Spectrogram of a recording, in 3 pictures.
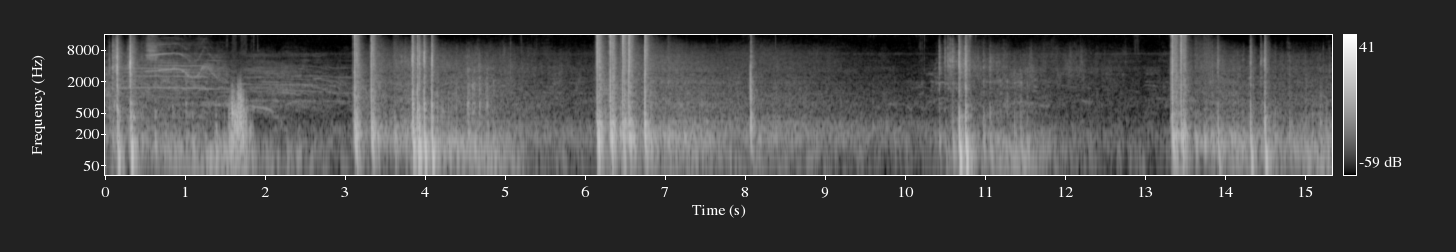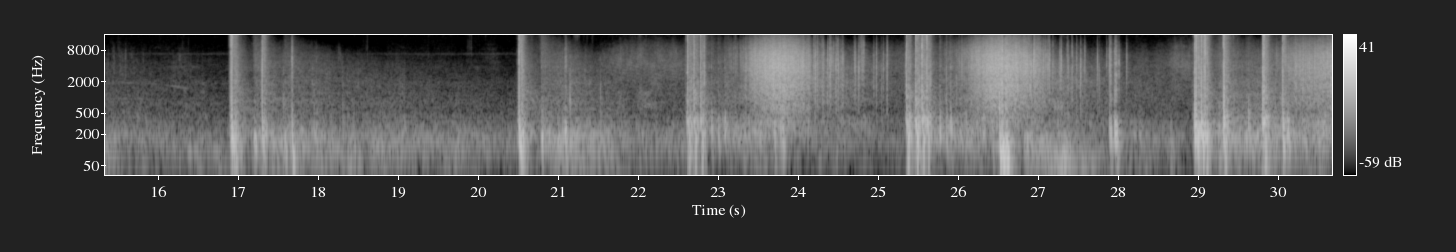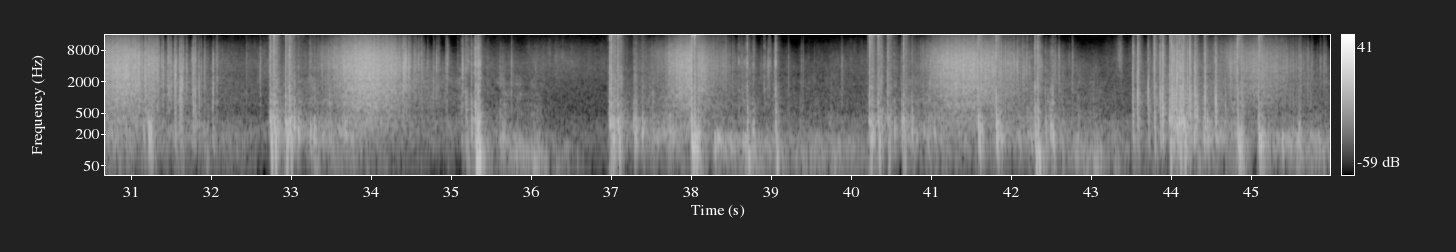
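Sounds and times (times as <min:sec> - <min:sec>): firework booms: 0:00.0 - 0:09.4, 0:20.5 - 0:45.9
firework crackling: 0:00.0 - 0:09.5, 0:20.5 - 0:45.9.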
